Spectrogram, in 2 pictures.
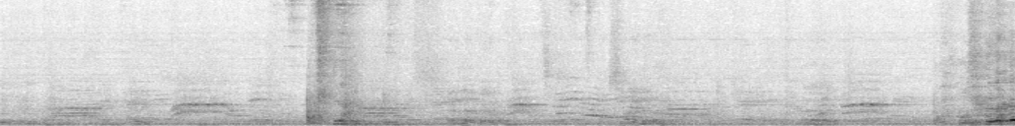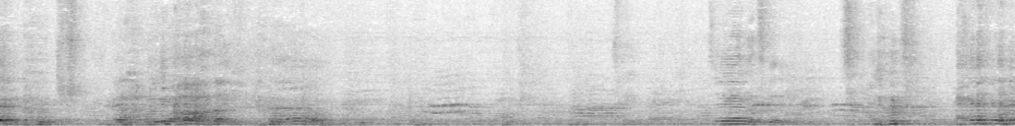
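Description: Two men talk and laugh with animation nearby.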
